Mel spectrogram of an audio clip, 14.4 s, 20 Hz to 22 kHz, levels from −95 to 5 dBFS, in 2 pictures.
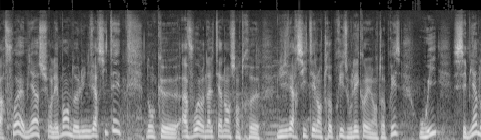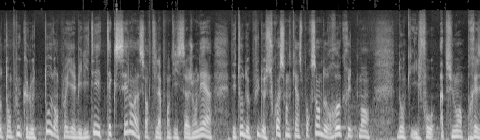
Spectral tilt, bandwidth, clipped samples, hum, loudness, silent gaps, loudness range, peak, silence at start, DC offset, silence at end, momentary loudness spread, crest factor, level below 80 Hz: -4.5 dB/octave; 17.5 kHz; under 0.1%; none; -15 LUFS; none; 2 LU; 0 dBFS; 0 s; under 0.1%; 0 s; 6 LU; 14 dB; -36 dBFS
